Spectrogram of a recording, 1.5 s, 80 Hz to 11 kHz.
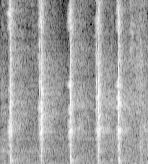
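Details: Warn V4000 winch on a Kawasaki Mule Pro FX, key on, battery good: five sharp solenoid clicks with no motor spin. Power and switch signal reach the solenoid; a replacement Warn solenoid is listed as the fix.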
